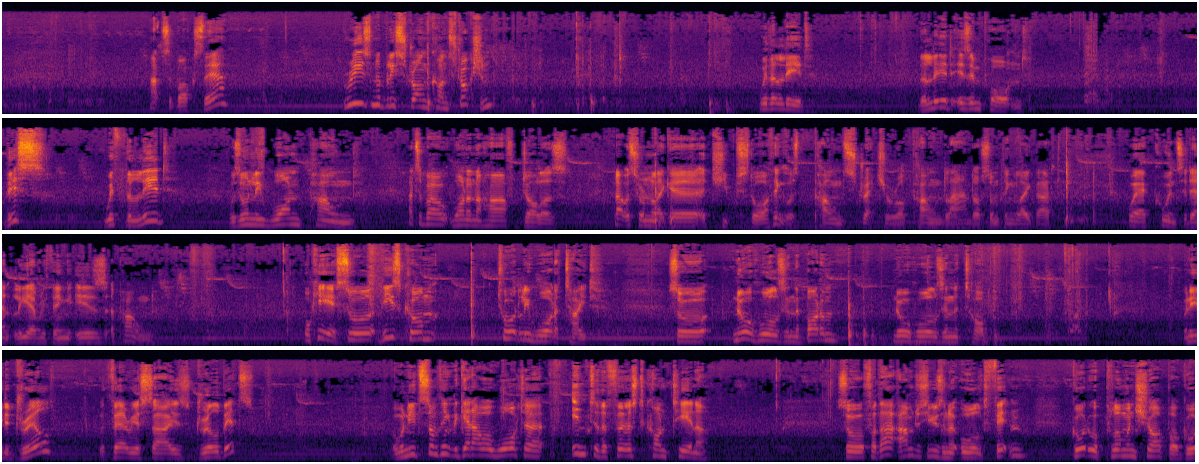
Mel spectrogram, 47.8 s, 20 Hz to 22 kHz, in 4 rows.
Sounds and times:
Speech: 1.5 - 2.3, 3.4 - 5.0, 7.6 - 8.2, 9.2 - 10.3, 12.0 - 12.4, 13.0 - 22.5, 23.2 - 25.4, 26.9 - 30.0, 30.6 - 33.9, 35.7 - 38.4, 39.8 - 43.0, 44.2 - 47.7.

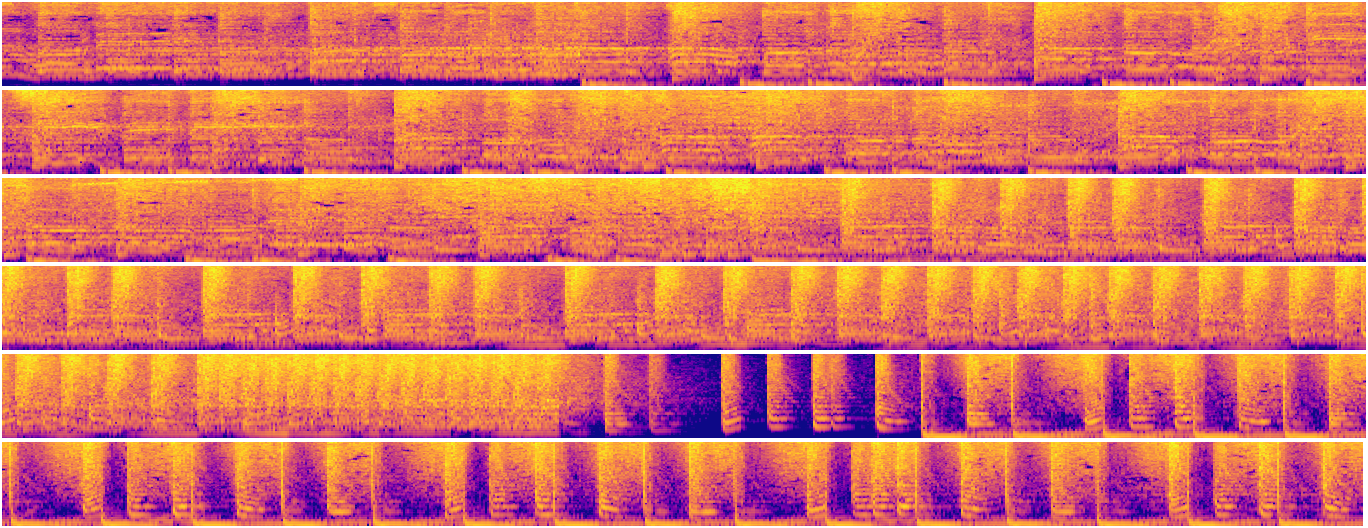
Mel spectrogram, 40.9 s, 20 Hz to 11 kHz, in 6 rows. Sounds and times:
Techno: 0.0 - 40.9.

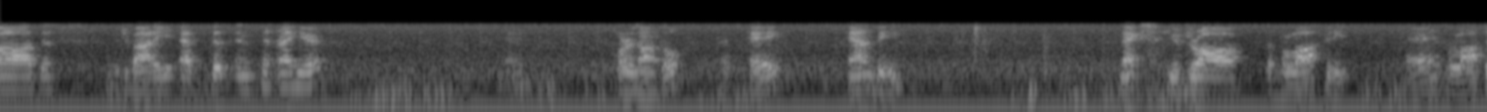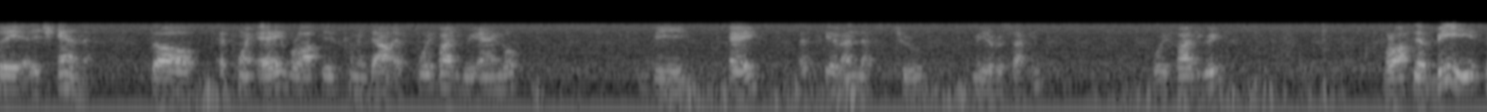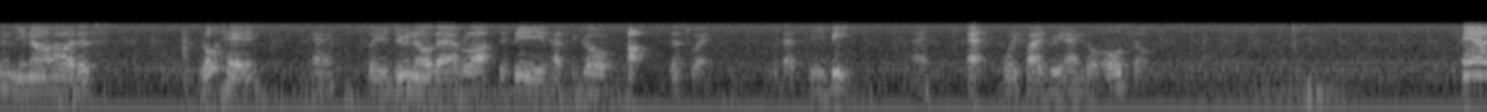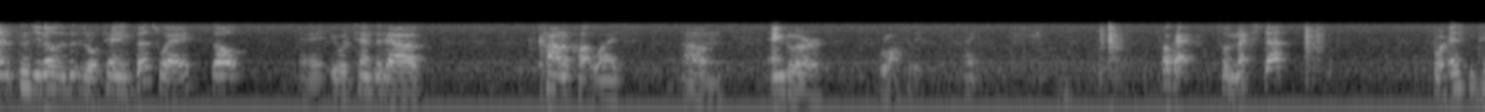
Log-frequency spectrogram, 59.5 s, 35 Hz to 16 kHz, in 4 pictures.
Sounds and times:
Speech: 0.0 - 3.3, 5.0 - 5.4, 6.1 - 7.9, 8.5 - 9.1, 11.2 - 20.2, 21.3 - 25.4, 26.4 - 27.2, 28.7 - 30.9, 31.7 - 36.9, 37.5 - 41.3, 44.4 - 49.0, 50.0 - 54.5, 56.2 - 57.6, 58.9 - 59.4
Inside, small room: 0.0 - 59.4.

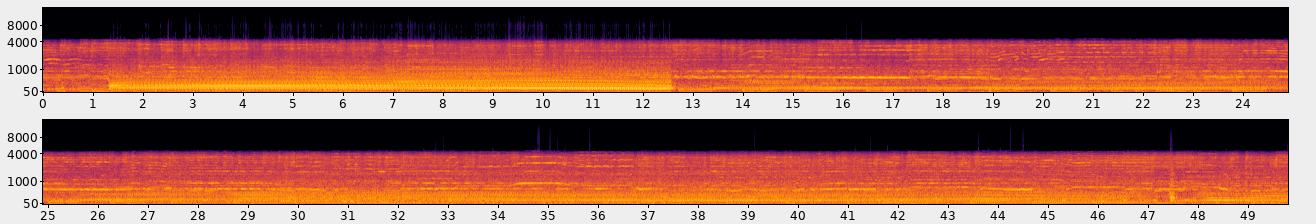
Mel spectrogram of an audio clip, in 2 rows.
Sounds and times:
Music: 0.0 - 49.8.

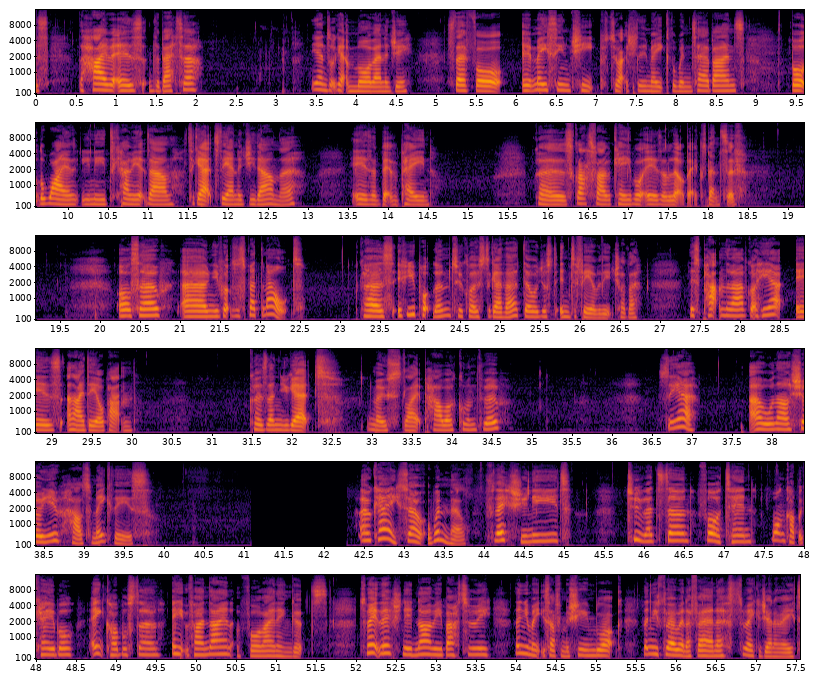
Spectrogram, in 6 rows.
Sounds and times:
Speech: 0.0 - 2.1, 3.4 - 12.9, 13.6 - 14.6, 15.8 - 18.5, 20.2 - 22.6, 23.2 - 26.8, 27.4 - 30.1, 31.4 - 34.7, 36.6 - 37.1, 37.7 - 39.9, 42.4 - 45.1, 45.8 - 57.5.

